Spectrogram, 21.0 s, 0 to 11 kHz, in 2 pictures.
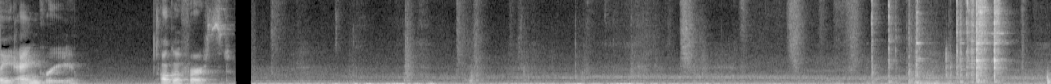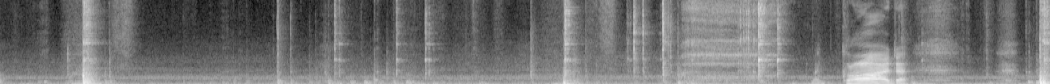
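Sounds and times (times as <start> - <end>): drawer scrape: 8.5 - 11.9, 12.7 - 18.6
metal ring pulls clinking: 8.8 - 10.2, 16.1 - 18.5.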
